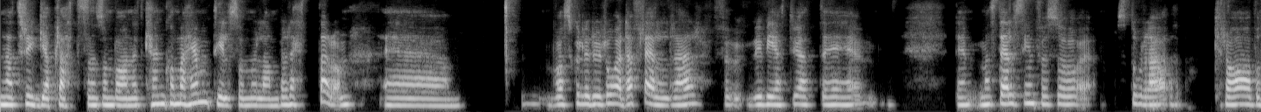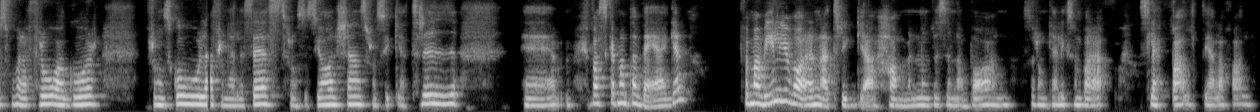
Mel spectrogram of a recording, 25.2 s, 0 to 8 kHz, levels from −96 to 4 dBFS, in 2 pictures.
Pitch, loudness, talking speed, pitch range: 205 Hz, -20 LUFS, 170 wpm, 195-220 Hz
